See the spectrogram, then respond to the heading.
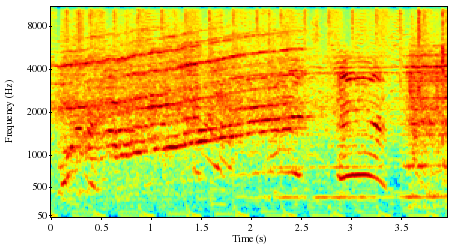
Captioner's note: car whirring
